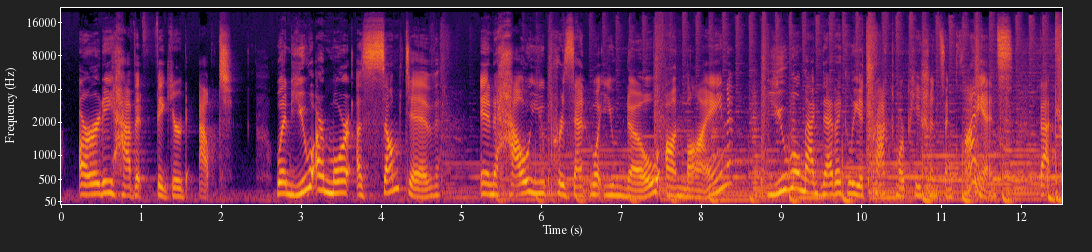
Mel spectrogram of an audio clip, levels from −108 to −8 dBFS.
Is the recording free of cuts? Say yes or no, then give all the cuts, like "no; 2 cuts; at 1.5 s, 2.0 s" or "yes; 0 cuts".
yes; 0 cuts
